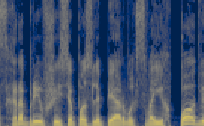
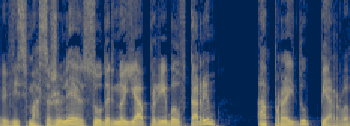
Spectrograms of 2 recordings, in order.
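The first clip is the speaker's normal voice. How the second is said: ordinary delivery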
